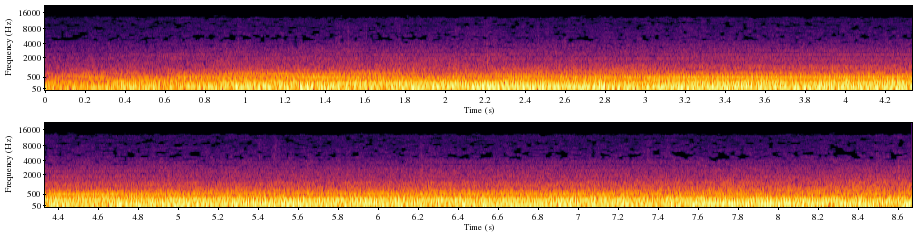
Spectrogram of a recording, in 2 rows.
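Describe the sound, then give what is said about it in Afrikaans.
A Datsun Go 1.2 Lux CVT, a small car with a CVT automatic and a 57 kW three-cylinder 1.2 engine, pulls away hard under full throttle, its engine holding a loud, steady droning pitch rather than rising and falling through gears, with no talking. “Ek het die 1.2 Lux CVT gery en die CVT in die benaming verwys na 'n paal wisselende outomaties, soos duidelik hier gehoor kan word met 'n voluit wegtrek.”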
